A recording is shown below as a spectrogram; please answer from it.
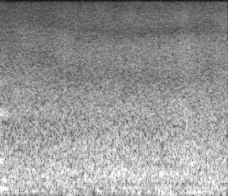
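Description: Steady rush of ocean surf washing over shoreline rocks, mixed with wind on the microphone.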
